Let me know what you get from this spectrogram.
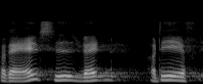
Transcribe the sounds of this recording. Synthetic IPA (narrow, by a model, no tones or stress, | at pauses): ɒd̥ɑ̈æɐæl̰t͡sʰið̞̰ˠe̝d̥ʋæl̰ | ɒ̽d̥e̝æ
